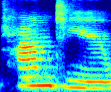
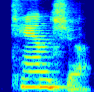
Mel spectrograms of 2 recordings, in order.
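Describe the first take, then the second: First: The word 'you' is said in full. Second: The word 'you' is reduced to 'ya'. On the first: "instead of can't you" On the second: "we would say something like can't ya"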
